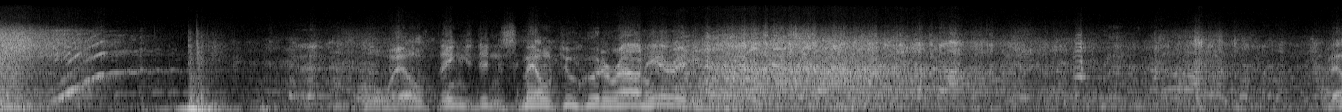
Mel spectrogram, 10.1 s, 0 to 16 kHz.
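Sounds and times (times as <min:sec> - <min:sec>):
gunshot sound effect in a Western comedy sketch: 0:00.0 - 0:00.7
laughter: 0:00.9 - 0:03.3, 0:04.4 - 0:10.0
speech: 0:02.8 - 0:05.8.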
